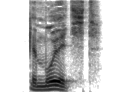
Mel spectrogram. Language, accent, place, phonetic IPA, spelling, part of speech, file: German, Germany, Berlin, [ɡəˈmʊlçt], gemulcht, verb, De-gemulcht.ogg
- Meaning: past participle of mulchen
